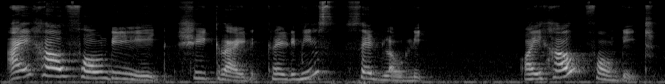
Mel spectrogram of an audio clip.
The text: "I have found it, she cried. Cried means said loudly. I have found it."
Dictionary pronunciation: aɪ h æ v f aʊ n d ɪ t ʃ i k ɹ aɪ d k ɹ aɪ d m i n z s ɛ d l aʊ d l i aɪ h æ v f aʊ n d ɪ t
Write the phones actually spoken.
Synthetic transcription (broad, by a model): aɪ h æ v f aʊ n d ɪ t ʃ i k ɹ aɪ d k ɹ aɪ d m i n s s ɛ d l aʊ d l i aɪ h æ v f aʊ n d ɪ t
